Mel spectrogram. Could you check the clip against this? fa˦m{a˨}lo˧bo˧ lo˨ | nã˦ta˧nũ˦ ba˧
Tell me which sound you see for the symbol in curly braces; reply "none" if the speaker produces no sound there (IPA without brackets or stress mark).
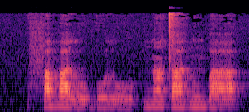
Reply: a˦˨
